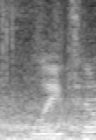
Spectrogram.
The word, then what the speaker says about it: Layton: And May, we actually grew up in the same like hometown in Layton, sorry. Layton with a T. Layton with a T. I don't pronounce my T's.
